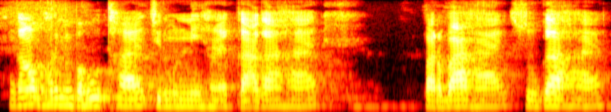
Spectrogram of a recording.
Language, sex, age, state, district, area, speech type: Hindi, female, 30-45, Bihar, Samastipur, rural, spontaneous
